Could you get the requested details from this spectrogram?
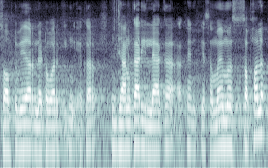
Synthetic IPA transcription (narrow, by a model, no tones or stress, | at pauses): sɔpʰʈweəɾneʈwəɾkĩŋɡḛkəɾ | d͡ʒankaɾilɛkḛə̰kʰənkesəməjmẽsəpʰəl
